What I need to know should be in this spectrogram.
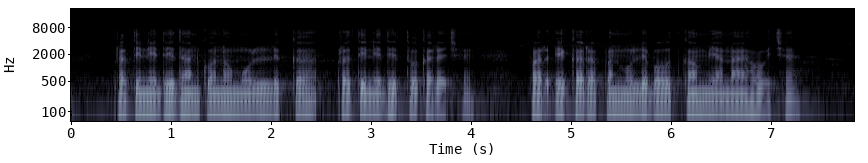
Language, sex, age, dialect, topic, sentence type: Maithili, male, 18-24, Eastern / Thethi, banking, statement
